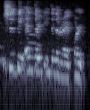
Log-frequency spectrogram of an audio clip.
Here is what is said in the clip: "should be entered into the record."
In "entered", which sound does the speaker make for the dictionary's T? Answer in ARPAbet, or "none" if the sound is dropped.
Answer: T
